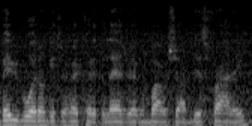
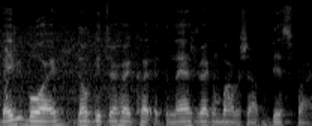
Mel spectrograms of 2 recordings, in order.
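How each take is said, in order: First: It is said at a normal pace. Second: It is said slowly and deliberately.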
